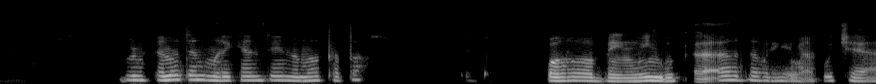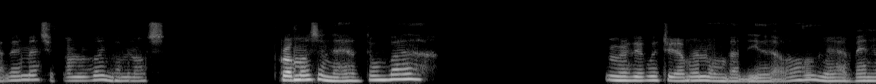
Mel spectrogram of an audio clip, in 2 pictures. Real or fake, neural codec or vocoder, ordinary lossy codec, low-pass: fake; codec, 16 kHz, 0.8 kbps, ZipCodec; Opus, 16 kbps; 7.2 kHz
